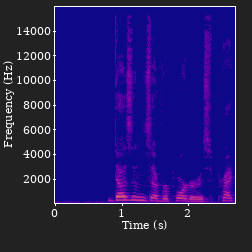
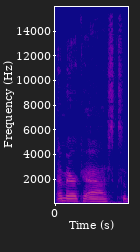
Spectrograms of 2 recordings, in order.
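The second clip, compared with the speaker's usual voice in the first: plain reading voice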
